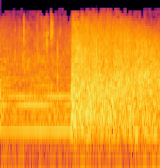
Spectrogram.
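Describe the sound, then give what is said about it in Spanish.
A rifle is fired into the air in a farm courtyard where peasants are working. A quieter, tonal stretch is cut off by one abrupt, loud blast, and a dense, noisy roar holds until the end. “Olmo toma el fusil de Leónida. Alfredo se tapa los oídos mientras su amigo dispara al aire.”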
